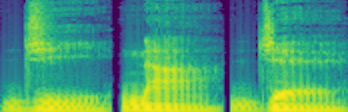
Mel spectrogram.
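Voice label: "jinaje", concatenated syllables; Affixing experiment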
